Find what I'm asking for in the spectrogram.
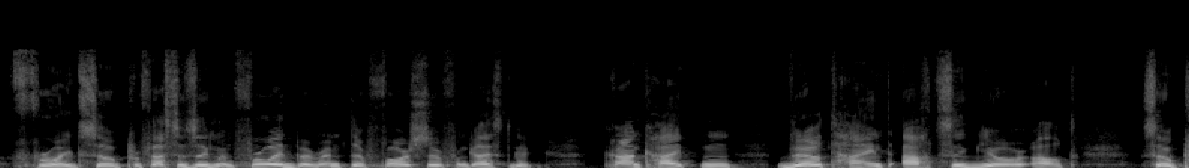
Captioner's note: speaking yiddish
